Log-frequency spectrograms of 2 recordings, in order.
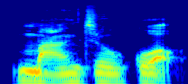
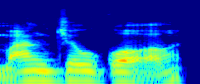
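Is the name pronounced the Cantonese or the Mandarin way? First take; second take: Cantonese; Mandarin. First: The name is pronounced with Cantonese sounds. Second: The name is pronounced with Mandarin sounds. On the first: "in Cantonese" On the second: "in Mandarin"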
